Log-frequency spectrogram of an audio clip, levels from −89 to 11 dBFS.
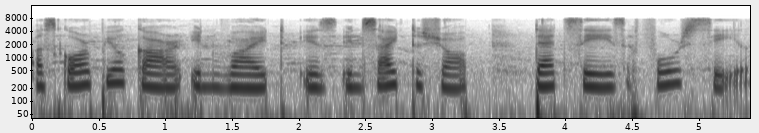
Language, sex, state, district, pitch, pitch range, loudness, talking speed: English, female, Assam, Sonitpur, 220 Hz, 210-235 Hz, -17 LUFS, 145 wpm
